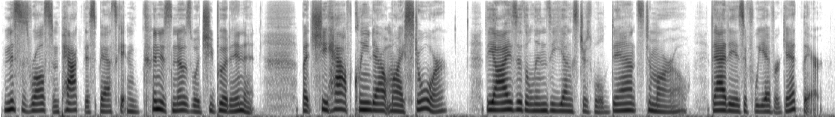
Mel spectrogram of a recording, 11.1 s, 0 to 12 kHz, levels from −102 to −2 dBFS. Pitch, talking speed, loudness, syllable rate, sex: 185 Hz, 190 wpm, -18 LUFS, 5.2 syllables/s, female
